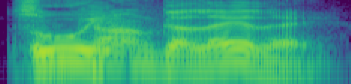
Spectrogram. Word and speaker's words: Uiagalelei: You're trying to get uh, DJ Uiagalelei.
